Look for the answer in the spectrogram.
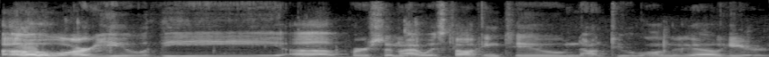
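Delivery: odd, high, slow robotic machine voice.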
